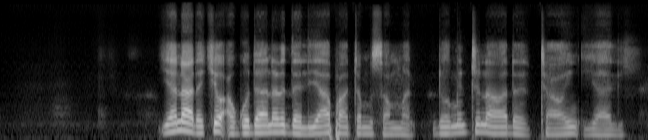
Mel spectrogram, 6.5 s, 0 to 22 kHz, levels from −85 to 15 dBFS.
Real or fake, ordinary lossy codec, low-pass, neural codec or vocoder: fake; none; 19.8 kHz; autoencoder, 48 kHz, 32 numbers a frame, DAC-VAE, trained on Japanese speech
